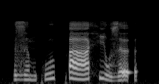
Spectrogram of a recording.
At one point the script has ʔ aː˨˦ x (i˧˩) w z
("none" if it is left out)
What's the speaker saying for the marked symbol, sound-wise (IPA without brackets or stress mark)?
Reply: i˧˩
